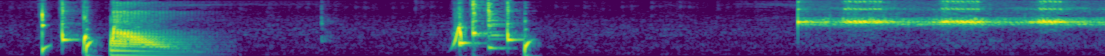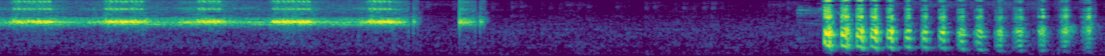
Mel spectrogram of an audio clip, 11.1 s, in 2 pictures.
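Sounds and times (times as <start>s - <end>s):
cricket chirping: 4.0s - 10.2s.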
